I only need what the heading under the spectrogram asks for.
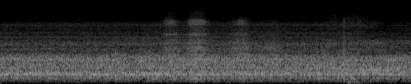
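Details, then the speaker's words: Repaired mask blower fan now wired straight off the battery instead of through the boost converter and resistor string; battery steady at 58, no excessive amp draw; steady airy whir with faint constant tone, no surging or rattle; fan runs normally. "battery's steady at 58 we're not drawing excessive amps the fan is running just fine"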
